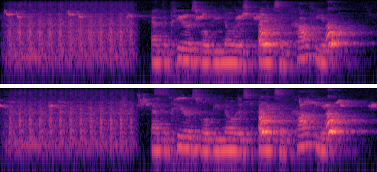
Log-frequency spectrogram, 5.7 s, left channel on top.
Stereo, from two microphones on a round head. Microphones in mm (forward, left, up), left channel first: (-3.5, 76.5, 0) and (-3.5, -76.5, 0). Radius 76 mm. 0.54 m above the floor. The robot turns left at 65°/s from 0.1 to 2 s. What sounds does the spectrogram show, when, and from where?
2.3 s a woman speaking: 30° left (ahead or behind), 2 m
3.9 s a dog barking: 5° right (ahead or behind), 1.1 m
